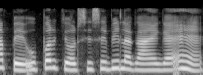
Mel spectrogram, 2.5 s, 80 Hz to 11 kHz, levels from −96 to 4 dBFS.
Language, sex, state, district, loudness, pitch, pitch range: Hindi, female, Jharkhand, Ranchi, -14 LUFS, 265 Hz, 245-290 Hz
